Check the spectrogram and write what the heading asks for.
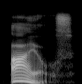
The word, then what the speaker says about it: aisle: These sections are often called aisles. A I S L E, but we say aisle. The S is silent.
